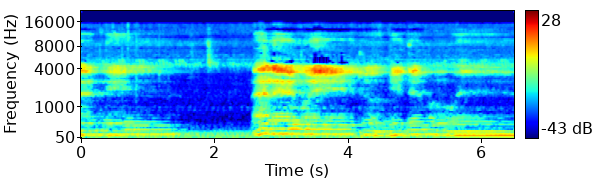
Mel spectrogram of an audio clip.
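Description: Buddhist monk chanting into a handheld microphone in a low voice on long held notes, dropping off about a second and a half in and taking up the chant again about a second later.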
